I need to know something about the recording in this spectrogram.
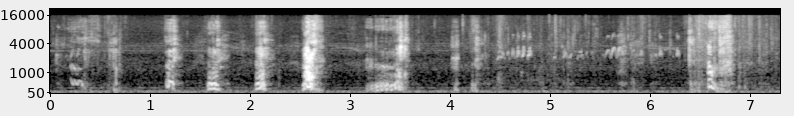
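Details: Jack Russell Terrier in a yard meeting baby ducklings on their first day out: a run of short, sharp yaps and whimpers in quick succession, a brief pause, then one longer, louder burst near the end.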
